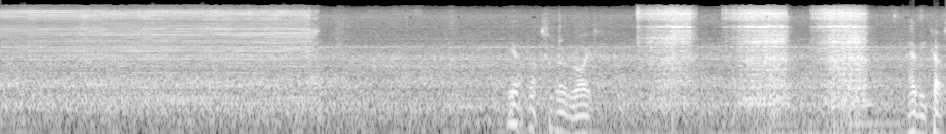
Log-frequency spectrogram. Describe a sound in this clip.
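A chisel scrapes and hisses against spinning wood in short bursts.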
